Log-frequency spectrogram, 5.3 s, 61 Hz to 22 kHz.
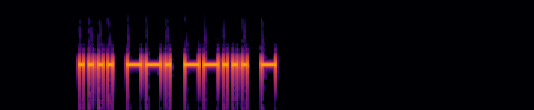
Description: Morse code, heard as a keyed tone, about 25 wpm, 700 Hz. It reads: HG7T
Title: DXCC-100 Call Signs - 4 Characters - Repeated 2x - 25wpm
